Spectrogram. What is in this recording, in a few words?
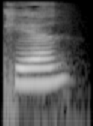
"tian2", Chinese; 甜; ngọt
